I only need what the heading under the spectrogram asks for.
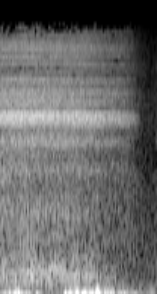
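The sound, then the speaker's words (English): A slow, audible breath drawn in through the nose during a breathing exercise, filling the belly, then the chest; fairly quiet, with a soft airy hiss and rumbling low-end texture lasting about two seconds, no talking. “Deep inhale through your nose, filling your belly, then your chest.”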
